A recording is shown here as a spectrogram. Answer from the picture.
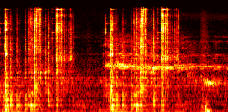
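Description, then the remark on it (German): Metallic clinks and rattles of three tokens dropping into the coin slot of a machine, several bright jingling bursts in quick succession, fairly clear, with a soft electronic tone sustained in the middle. “dann werfe ich halt meine Tokens ein”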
